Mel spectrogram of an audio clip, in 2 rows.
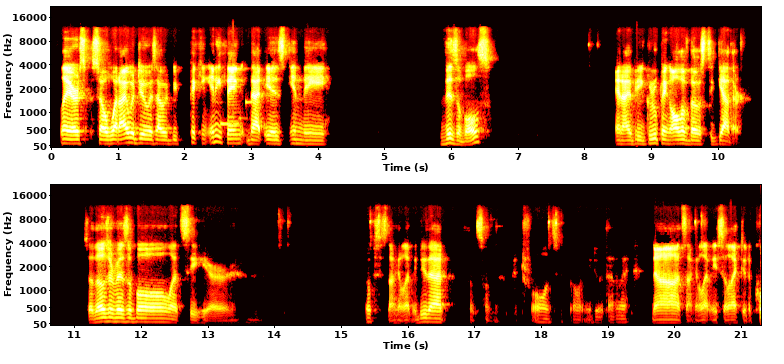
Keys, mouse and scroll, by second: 8.7 click, 10.7 shift+click, 15.0 click.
